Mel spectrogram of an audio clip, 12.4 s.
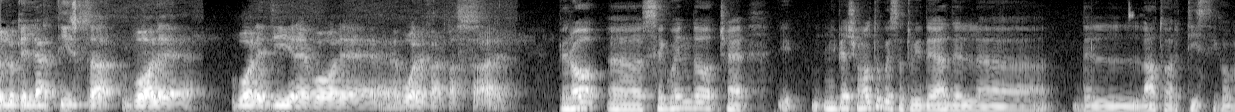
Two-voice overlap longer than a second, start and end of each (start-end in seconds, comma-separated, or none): none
